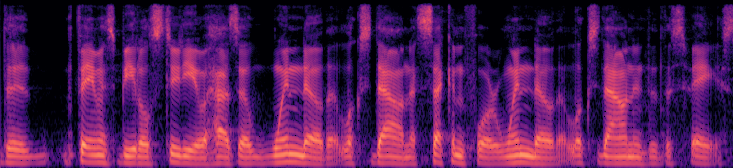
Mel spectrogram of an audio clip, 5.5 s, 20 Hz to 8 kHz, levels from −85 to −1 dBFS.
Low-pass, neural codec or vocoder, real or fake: 7.2 kHz; none; real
